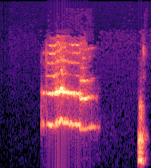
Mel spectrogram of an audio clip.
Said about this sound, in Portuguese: O que você quer, gato? Para de perturbar.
